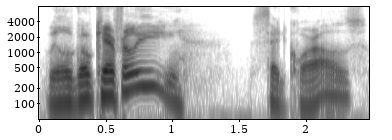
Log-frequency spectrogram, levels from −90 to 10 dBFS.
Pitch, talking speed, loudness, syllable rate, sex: 130 Hz, 120 wpm, -19 LUFS, 4.9 syllables/s, male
